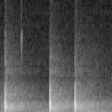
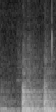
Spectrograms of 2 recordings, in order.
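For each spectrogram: First: rusted-through steel fuel tank. Second: solid steel beside the fuel tank.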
